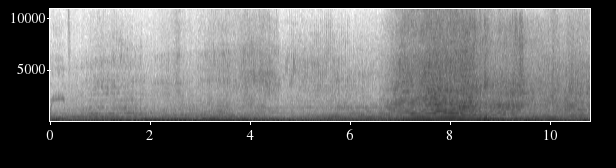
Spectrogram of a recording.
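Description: Race cars roar past at Sebring, loud engine drones rising and falling with a shifting pitch as they pass close by, so loud they clip the microphone, with faint talk underneath.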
